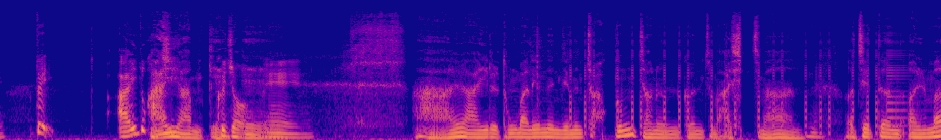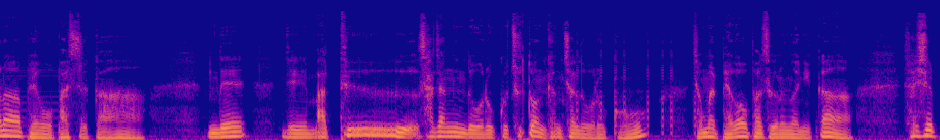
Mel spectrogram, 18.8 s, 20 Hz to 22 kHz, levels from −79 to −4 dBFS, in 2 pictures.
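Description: From 5.70 to 8.78 s there are GSM signalling bursts: a 2G handset somewhere close is sending short clusters of radio pulses at 217 Hz, and something in the audio chain is rectifying them into the speech. You hear that galloping dit-dit-dit of short raspy 217 Hz buzzes, sitting roughly 10 dB under the speech. The same pattern comes back from 15.18 to 16.53 s, a bit quieter, maybe 15 dB down.

Right after the first stretch, from 8.88 to 10.04 s, it turns into a proper GSM phone buzz. The handset has gone into continuous call-style transmission, so the 217 Hz pulsing is steady. The rectified result is a hard, harmonic-rich buzz at 217 Hz that has nothing to do with the speech. It sits about 19 dB below the speech, lower than the signalling bursts around it and nearly steady while it lasts.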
